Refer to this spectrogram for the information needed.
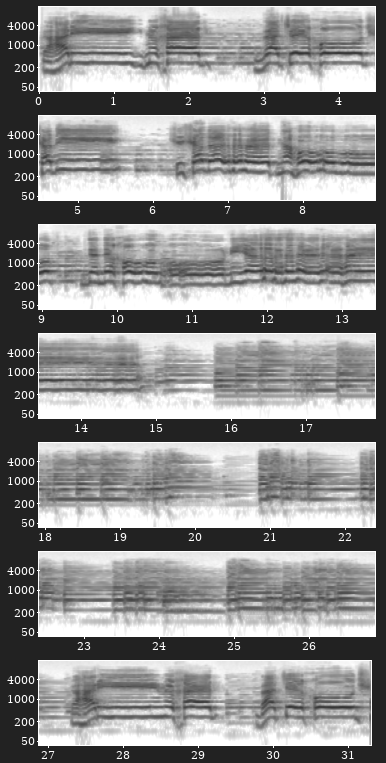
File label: Chaharpareh; ابوعطا یکی از آوازهای موسیقی ایرانی است و از ملحقات دستگاه شور دانسته میشود; آموزش دستگاههای آواز استاد دوامی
